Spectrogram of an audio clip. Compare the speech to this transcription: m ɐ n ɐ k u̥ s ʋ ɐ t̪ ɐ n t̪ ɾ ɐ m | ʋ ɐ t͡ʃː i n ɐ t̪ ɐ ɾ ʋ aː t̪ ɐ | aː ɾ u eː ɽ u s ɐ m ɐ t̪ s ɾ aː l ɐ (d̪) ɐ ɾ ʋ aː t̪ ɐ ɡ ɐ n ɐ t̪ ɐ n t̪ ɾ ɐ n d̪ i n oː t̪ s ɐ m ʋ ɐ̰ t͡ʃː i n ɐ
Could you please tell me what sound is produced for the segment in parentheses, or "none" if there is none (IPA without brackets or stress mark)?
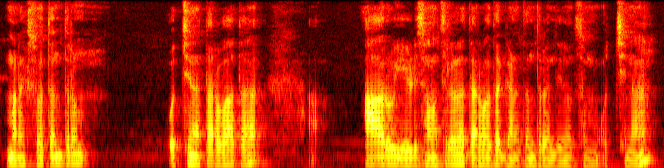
t̪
